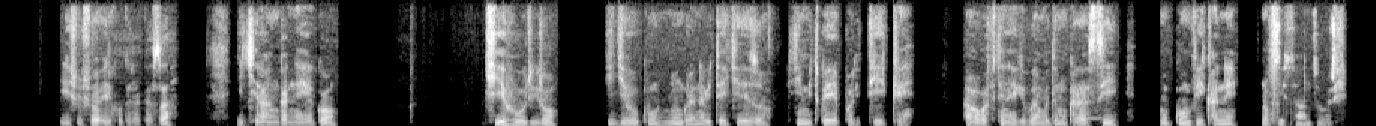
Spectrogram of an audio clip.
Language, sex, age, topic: Kinyarwanda, male, 25-35, government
